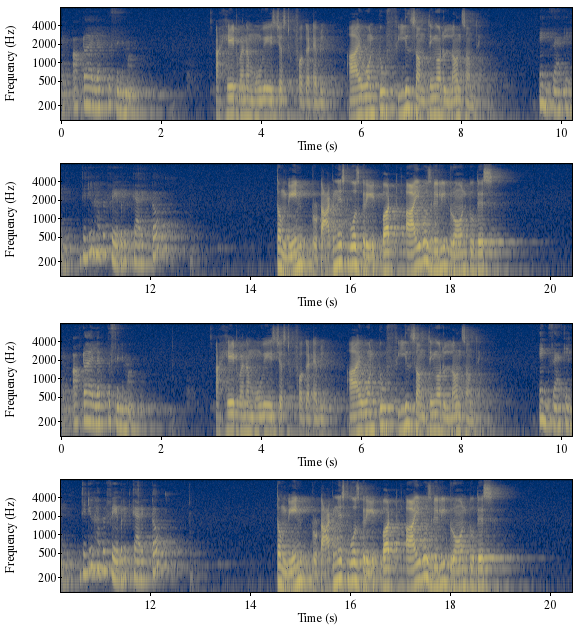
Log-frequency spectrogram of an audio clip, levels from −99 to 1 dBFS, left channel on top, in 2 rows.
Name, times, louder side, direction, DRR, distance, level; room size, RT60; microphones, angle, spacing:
voice 1, 0.0-1.6 9.6-12.4, right 1 dB, 80° right, 2.4 m, -34 dB
voice 2, 3.1-5.3 5.8-8.4 14.5-18.9, equal, 5° left, 1.2 m, -29 dB
27.5 x 11.5 x 9.6 m
head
